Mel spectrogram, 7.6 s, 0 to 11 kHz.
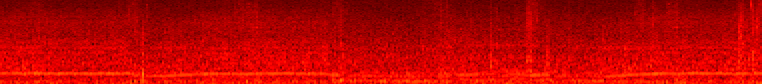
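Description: A 2018 Porsche Macan LPR Rally Raid off-roader drives in Forza Horizon with a steady, loud engine drone that holds pitch, dips briefly at a few shifts and climbs back, continuous throughout with no talking.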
